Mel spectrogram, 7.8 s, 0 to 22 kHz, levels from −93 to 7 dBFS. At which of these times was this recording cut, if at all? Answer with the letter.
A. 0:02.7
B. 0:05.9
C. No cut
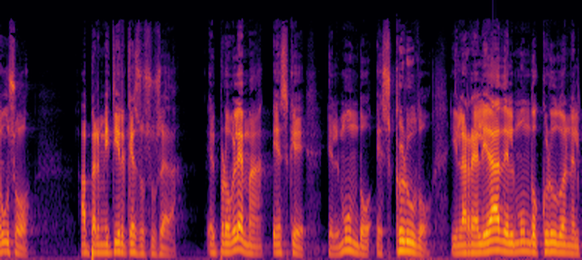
A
